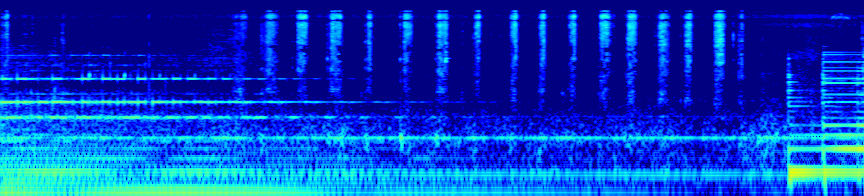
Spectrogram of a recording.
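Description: A soft toothbrush scrubbing the cap of a giant portobello mushroom to clean it: short scratchy strokes, about three or four a second, from a couple of seconds in until near the end. Calm music with long ringing tones fades away under it, and music comes back in right at the end.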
